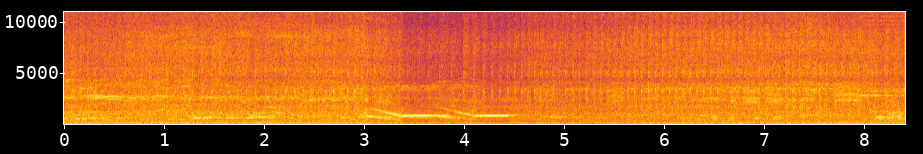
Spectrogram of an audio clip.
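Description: Busy street traffic with engines and voices of people along the road. About three seconds in, two electronic tones sound one after the other, each dropping in pitch and then holding a short steady note.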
